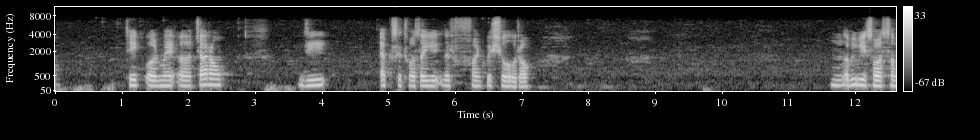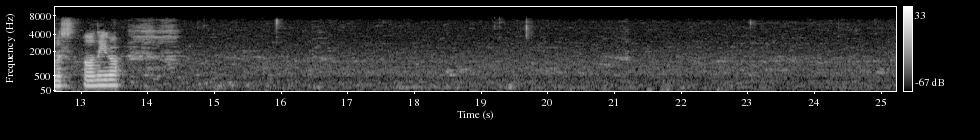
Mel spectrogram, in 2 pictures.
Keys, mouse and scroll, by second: 1.3 KP_3, 1.6 KP_1, 3.4 g, 7.1 KP_1, 7.8 KP_3, 8.4 scroll up 2, 8.9 scroll down 1, 10.2 a, 12.1-14.2 middle drag, 14.2 KP_1, 14.6 KP_3, 15.6 KP_1, 17.3 g, 18.2 x, 21.5 g, 22.3 x, 24.2-25.2 middle drag.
